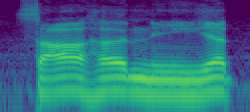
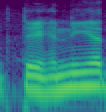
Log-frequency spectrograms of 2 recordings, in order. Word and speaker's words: تہنیت: کا لفظ ہے تہنیت۔ ساہنیت، تے ہے نون چھوٹی ہے اور پھر تے، ساہنیت، اسے تہنیت بھی بولتے ہیں، تو صحیح تلفظ اس کا جو ہے وہ ساہنیت ہے۔ اور یہ جو لفظ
